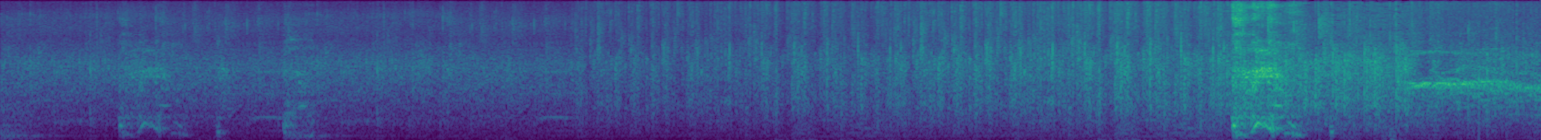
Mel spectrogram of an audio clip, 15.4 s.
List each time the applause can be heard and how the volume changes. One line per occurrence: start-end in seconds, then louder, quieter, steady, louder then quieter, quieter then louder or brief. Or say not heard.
0.0-15.3 louder.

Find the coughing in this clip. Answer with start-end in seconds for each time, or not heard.
1.1-3.1, 12.3-13.4.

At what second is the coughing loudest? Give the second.
13 s.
